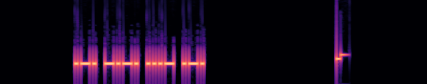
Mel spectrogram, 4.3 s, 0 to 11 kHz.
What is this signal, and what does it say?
Morse code, heard as a keyed tone, about 40 wpm, 700 Hz. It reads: RCVR
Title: Abbreviations 40wpm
